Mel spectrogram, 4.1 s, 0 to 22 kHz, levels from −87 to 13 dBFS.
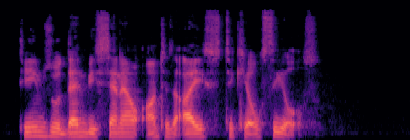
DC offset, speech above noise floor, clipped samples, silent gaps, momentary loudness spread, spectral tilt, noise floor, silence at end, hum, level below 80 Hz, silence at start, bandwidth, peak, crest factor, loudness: under 0.1%; 60 dB; under 0.1%; none; 7 LU; -5 dB/octave; -81 dBFS; 0.95 s; none; -64 dBFS; 0.2 s; 16 kHz; -4 dBFS; 18 dB; -21 LUFS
